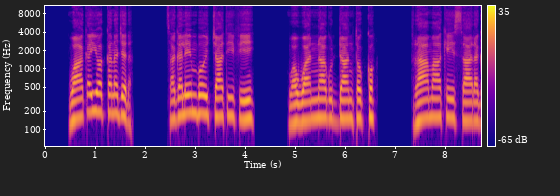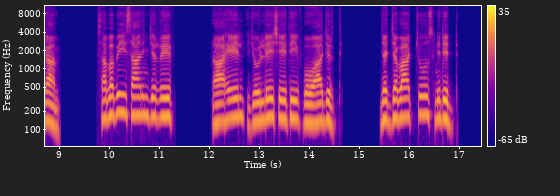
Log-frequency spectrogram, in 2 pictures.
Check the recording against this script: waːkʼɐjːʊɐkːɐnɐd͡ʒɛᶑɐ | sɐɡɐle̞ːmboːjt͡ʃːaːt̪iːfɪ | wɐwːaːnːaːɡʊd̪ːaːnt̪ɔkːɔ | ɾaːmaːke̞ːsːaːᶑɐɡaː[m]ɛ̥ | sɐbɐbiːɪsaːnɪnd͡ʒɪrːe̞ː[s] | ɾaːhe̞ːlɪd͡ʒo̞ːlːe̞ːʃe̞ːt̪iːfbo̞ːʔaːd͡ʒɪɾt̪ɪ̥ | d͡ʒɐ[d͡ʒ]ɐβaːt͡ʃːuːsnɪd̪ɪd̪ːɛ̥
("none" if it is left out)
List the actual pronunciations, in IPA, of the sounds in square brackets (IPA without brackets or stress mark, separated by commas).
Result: m, f, d͡ʒː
